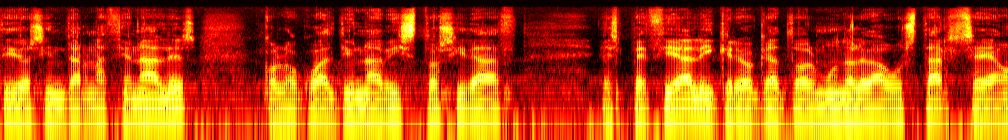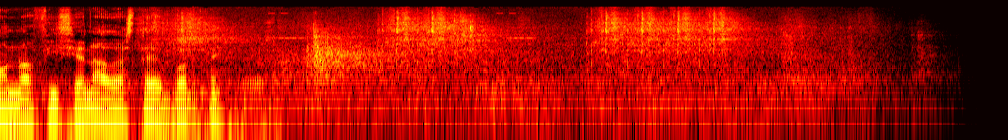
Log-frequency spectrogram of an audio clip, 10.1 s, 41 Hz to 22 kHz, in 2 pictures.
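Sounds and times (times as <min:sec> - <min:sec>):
camera shutters clicking: 0:05.8 - 0:09.4.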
